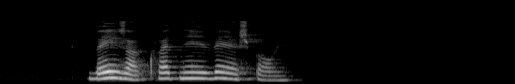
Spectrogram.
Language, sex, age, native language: Icelandic, female, 11, Icelandic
